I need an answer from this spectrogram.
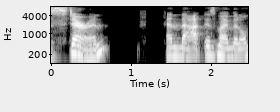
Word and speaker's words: Sterrin: Sterrim, SBTERRIM, is the Gaelic word for storm, and the Western pronunciation of Sterrim is Sterrin, and that is my middle name.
